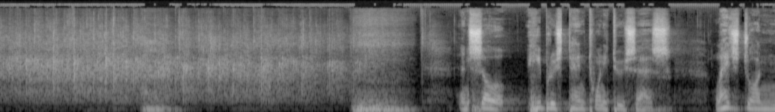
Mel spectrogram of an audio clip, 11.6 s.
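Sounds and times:
audience applause: 0.0s - 5.4s
speech: 6.9s - 10.1s, 10.8s - 11.6s.

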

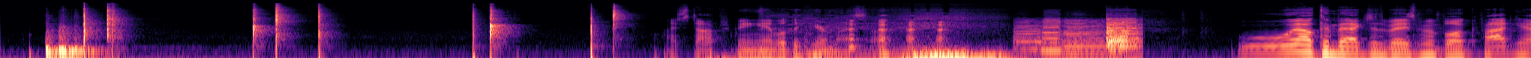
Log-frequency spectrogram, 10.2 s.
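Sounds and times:
single hand clap for audio sync: 0.5s - 0.9s, 1.7s - 2.3s, 3.2s - 4.3s
speech: 4.5s - 7.6s, 8.2s - 10.1s
laughter: 5.2s - 6.4s.

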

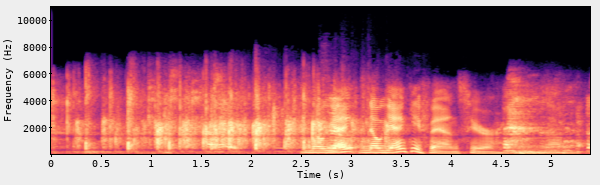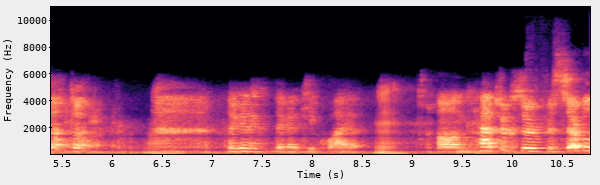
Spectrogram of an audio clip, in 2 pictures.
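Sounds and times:
audience applause: 0.0s - 3.8s
speech: 2.7s - 5.9s, 7.2s - 10.7s
laughter: 4.4s - 6.1s.

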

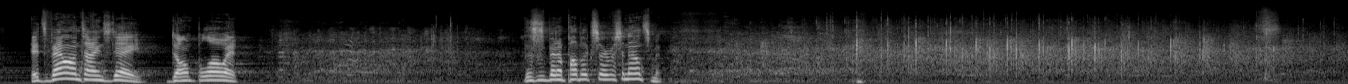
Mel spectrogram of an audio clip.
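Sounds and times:
speech: 0.3s - 2.5s, 5.2s - 7.0s
laughter: 2.7s - 5.4s, 6.7s - 13.4s
audience clapping: 4.2s - 4.7s, 6.9s - 13.4s.

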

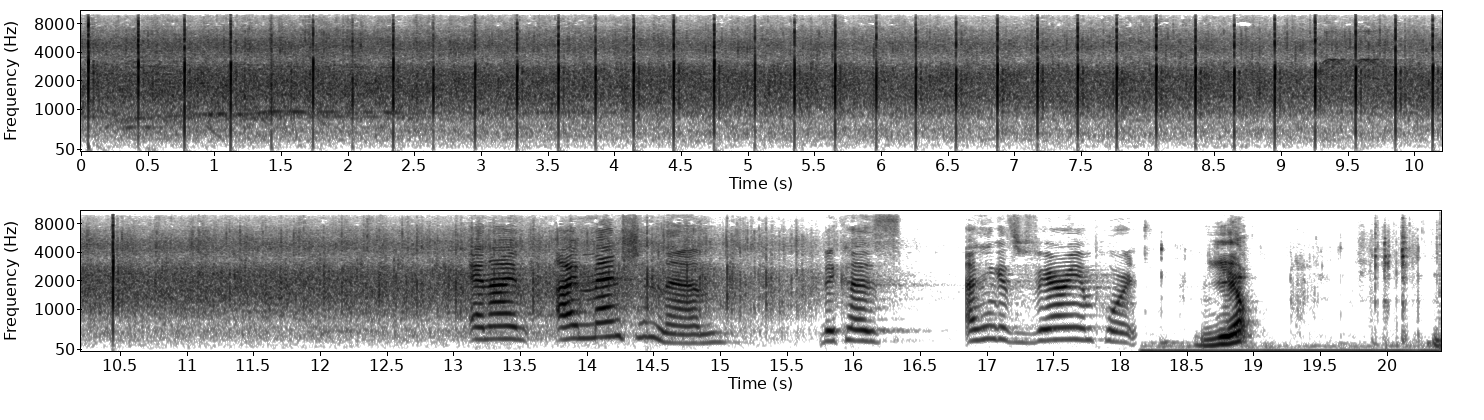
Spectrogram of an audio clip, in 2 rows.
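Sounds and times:
audience applause: 0.0s - 15.8s
speech: 13.2s - 15.2s, 15.8s - 19.1s.

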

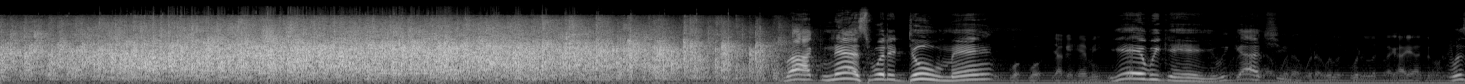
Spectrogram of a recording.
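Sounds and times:
crowd applause: 0.0s - 8.1s
speech: 7.9s - 10.0s, 10.6s - 13.1s.

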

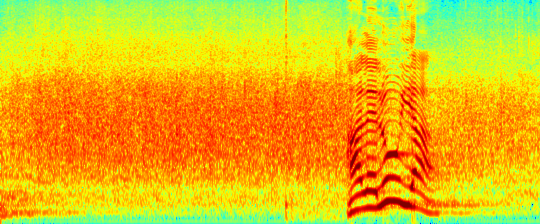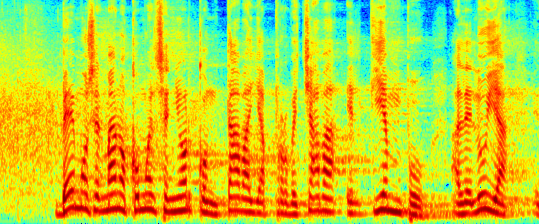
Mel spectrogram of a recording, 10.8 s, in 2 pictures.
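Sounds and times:
audience applause: 0.0s - 6.9s
speech: 3.4s - 4.5s, 6.0s - 10.7s.

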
